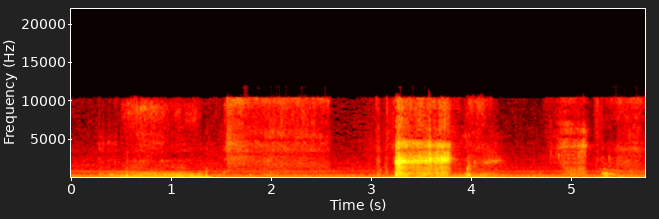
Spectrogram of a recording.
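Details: French Bulldog making very strange sounds: a short wavering whine, then breathy snorts and a loud raspy snuffling burst midway, followed by softer grunts and sniffs.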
